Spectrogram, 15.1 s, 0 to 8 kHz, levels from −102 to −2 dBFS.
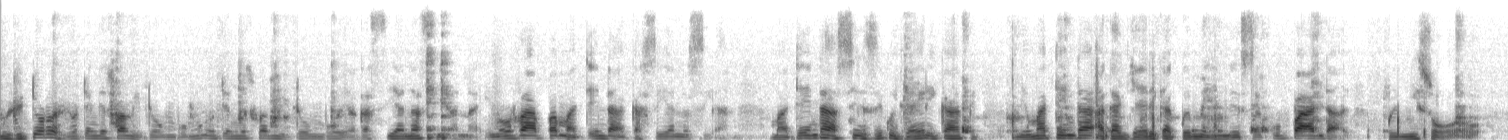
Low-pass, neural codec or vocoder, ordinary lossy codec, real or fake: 7.2 kHz; vocoder, 22.05 kHz, 80 mel bands, Vocos; Opus, 64 kbps; fake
